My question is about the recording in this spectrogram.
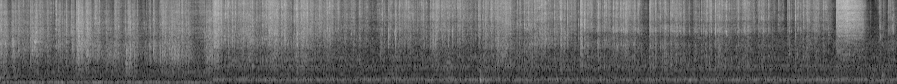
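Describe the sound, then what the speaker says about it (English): Scissors cutting out a spiral drawn on paper, a steady run of close, crisp snipping and rustling paper with no talk. "Now I'm going to go ahead and cut this out."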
